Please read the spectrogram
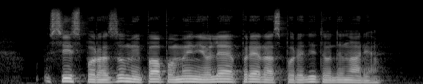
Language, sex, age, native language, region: Slovenian, male, 30-49, Slovenian, Savinja region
